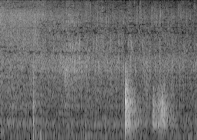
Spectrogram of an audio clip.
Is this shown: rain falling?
no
